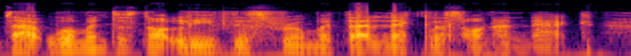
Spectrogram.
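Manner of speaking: private, hushed half-whisper. Leaning over to another character in the scene: half-whispering. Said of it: "and just whisper".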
